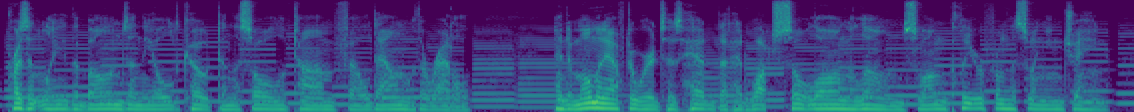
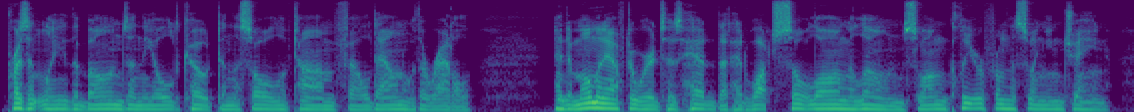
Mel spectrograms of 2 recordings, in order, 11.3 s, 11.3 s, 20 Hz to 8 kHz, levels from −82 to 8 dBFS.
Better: second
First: background sound (Wind instrument, woodwind instrument); 14 dB below the speech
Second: none

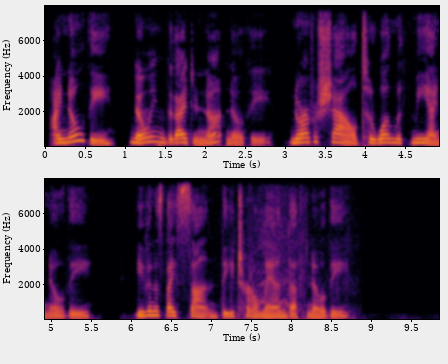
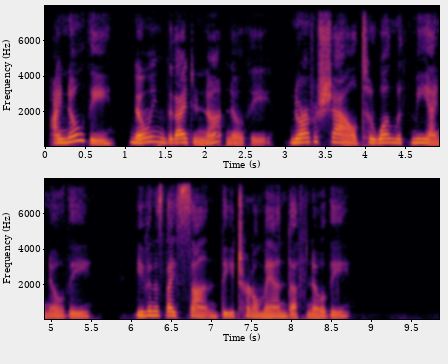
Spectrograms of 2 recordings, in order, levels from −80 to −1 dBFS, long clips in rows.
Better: second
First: background sound (Zipper (clothing)); 17 dB below the speech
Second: none

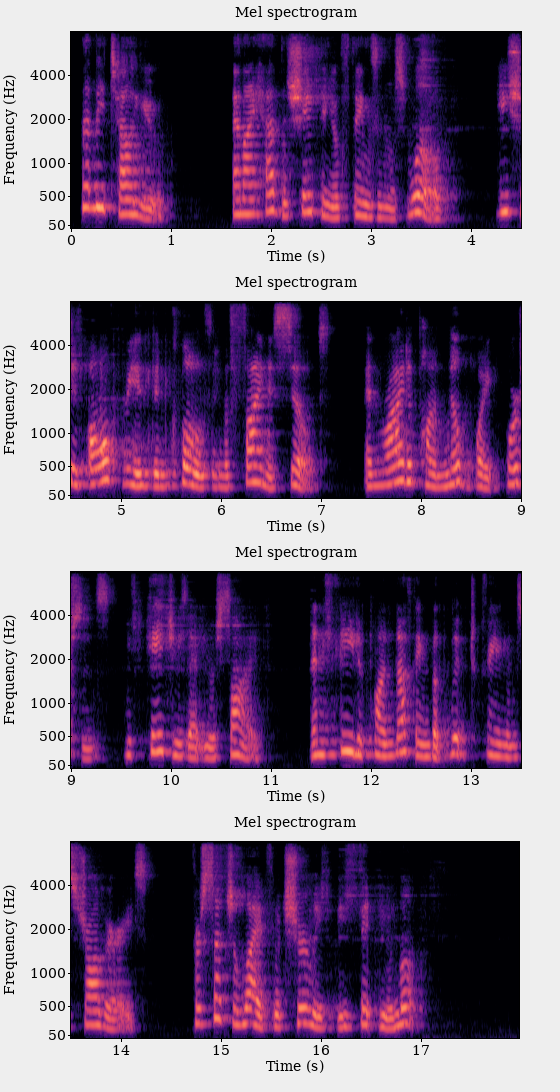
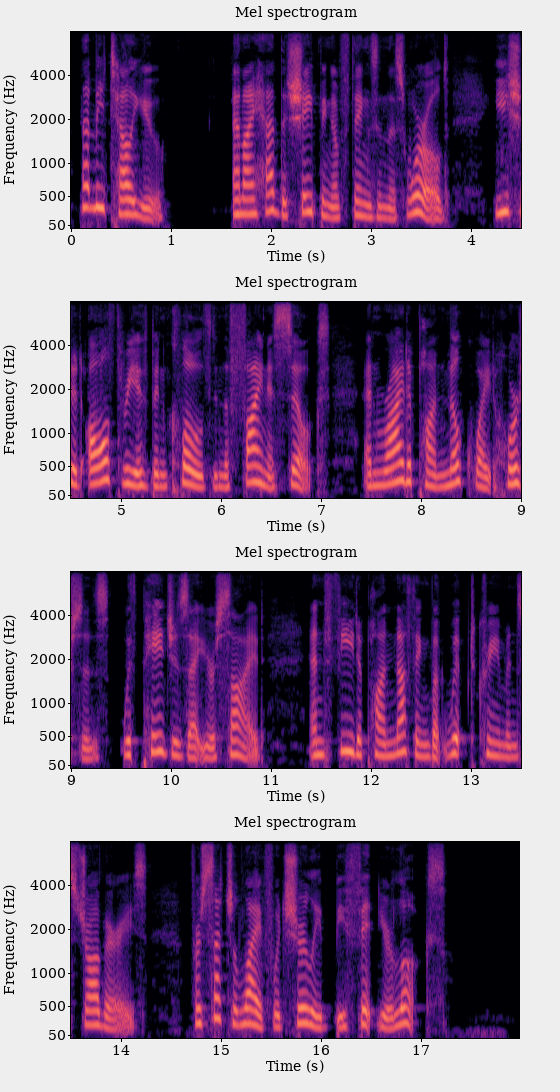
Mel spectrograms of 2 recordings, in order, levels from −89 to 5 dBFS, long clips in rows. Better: second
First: noise reduction (neural mask model DeepFilterNet 3)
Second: none

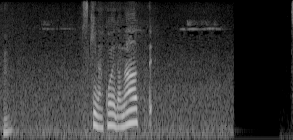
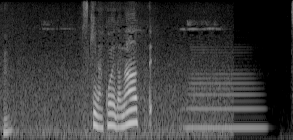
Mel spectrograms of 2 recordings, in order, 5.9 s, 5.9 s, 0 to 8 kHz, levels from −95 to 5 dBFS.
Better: first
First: none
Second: background sound (Wind instrument, woodwind instrument); 13 dB below the speech

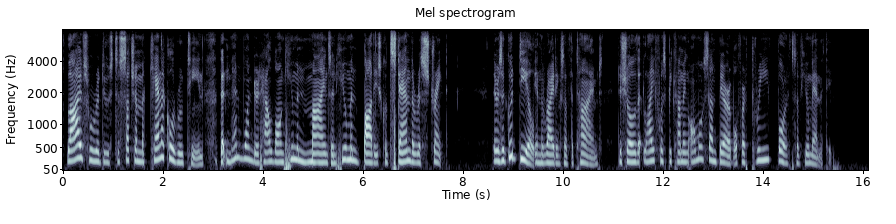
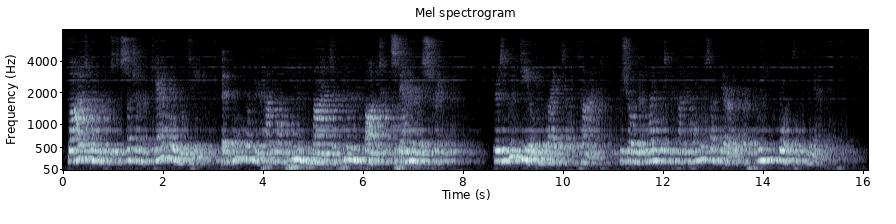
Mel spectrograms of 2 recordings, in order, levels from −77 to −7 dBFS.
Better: first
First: none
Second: noise reduction (neural separator model SepFormer DNS4)

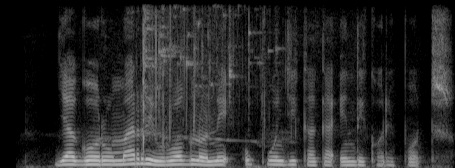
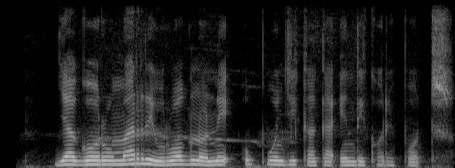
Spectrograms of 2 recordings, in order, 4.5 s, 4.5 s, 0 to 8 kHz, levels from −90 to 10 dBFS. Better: second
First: background sound (Shatter / Crushing); 20 dB below the speech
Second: none

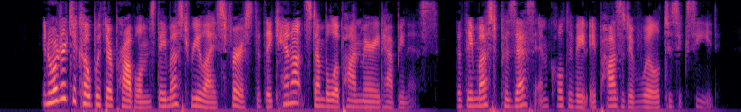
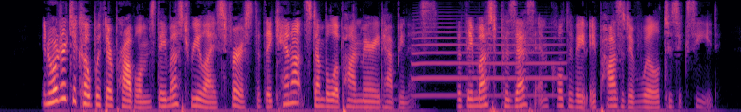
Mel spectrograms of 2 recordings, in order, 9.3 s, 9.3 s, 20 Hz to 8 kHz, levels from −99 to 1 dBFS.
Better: first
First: none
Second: background sound (Trumpet); 17 dB below the speech

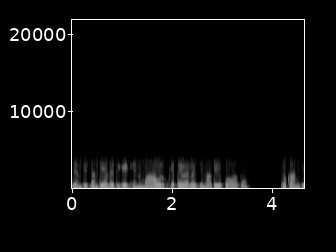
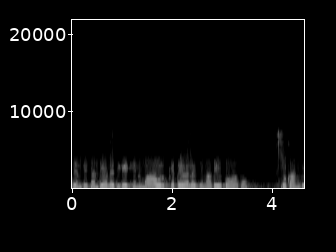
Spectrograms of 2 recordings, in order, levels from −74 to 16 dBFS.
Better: first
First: none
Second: noise reduction (neural separator model SepFormer DNS4)

